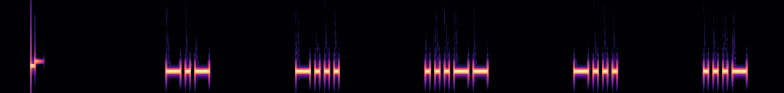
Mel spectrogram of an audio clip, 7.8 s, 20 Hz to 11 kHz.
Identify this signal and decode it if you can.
Morse code, heard as a keyed tone, about 25 wpm, spaced as for 9 wpm, 700 Hz. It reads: KB3BV
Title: USA Call Signs - 6x Character Spacing - 25wpm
